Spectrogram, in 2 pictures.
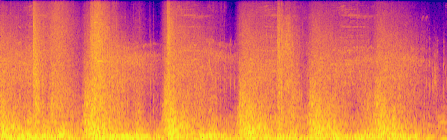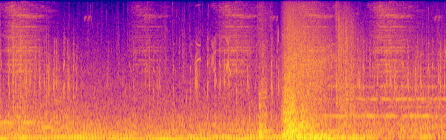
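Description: Magic spells burst with whooshing blasts.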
